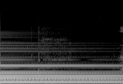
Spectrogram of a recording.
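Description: Guitar chord fretted with the index finger on the B string at the third fret, ringing out sustained and steady for just over a second with no talking.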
